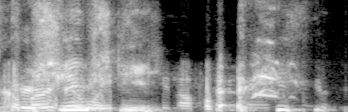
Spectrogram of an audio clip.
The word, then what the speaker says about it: Krzyzewski: His name is spelled like Krzyzewski. Coach K. I mean, what's Krzyzewski?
